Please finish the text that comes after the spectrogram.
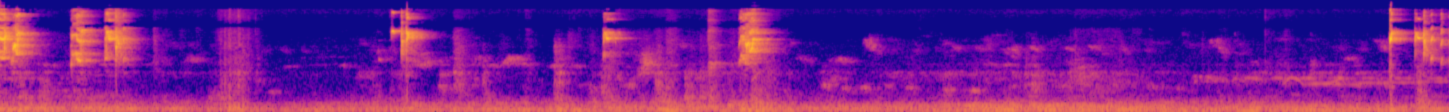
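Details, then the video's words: Blue lovebird calling actively; short high shrill chirps in scattered bursts, three close together at the start, then single chirps at about three, four and a half, five and a half and ten seconds, with quiet gaps between. "LOVE BIRD GACOR"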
